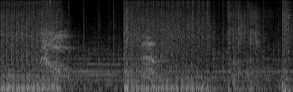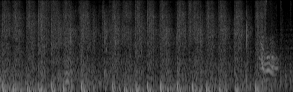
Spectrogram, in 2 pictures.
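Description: Rapid gunfire in Elite Dangerous rattles out in dense bursts, with short pauses near the start before steady repeated shots carry on to the end at a fairly even loudness.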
